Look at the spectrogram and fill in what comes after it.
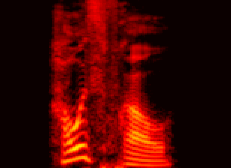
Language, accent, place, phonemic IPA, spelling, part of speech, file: German, Germany, Berlin, /ˈhaʊ̯sfʁaʊ/, Hausfrau, noun, De-Hausfrau.ogg
- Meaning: 1. housewife 2. hostess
